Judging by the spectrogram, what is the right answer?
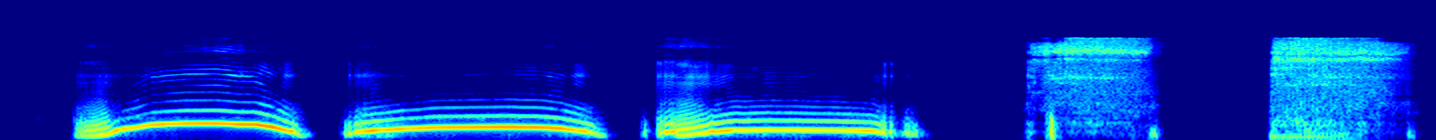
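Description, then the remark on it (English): A voice imitates a big whale in the ocean with three long, swooping moans that rise and fall in pitch, followed by two short breathy hissing bursts like the whale spitting water out of its blowhole. “Petey the pirate and his crew were off in the ocean near a big whale, and the whale was making its normal whale noises.”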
